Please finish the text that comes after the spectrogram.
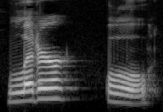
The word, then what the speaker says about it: literal: Yes, that D is very, very fast in this situation. Litter, litter, litter. So now that you know that, you can tackle this word by just adding the L. Literal, literal, literal, literal.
